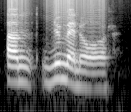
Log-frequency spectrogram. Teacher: I love the voiceless trilled R at the end. It's one of those, it's that little that you do at the end. · The little fluttered R at the end.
